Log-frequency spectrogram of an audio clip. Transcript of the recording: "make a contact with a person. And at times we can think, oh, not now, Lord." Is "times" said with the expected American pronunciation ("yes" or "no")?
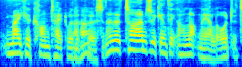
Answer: yes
